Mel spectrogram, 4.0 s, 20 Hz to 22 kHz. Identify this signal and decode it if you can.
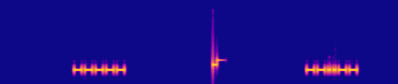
Morse code, heard as a keyed tone, about 44 wpm, 700 Hz. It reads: 0 ,
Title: Single Character (Letter:Number:Punctuation:Prosign) Alt 45wpm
